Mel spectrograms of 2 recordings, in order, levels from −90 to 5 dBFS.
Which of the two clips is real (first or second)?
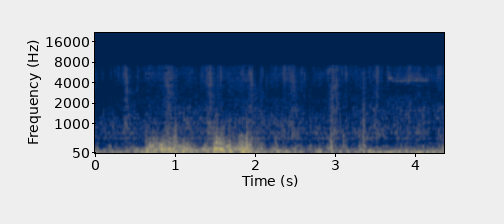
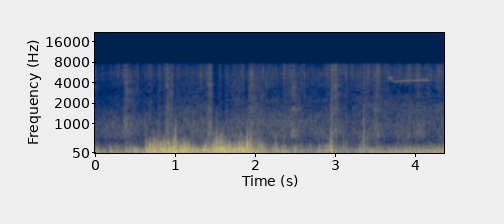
second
